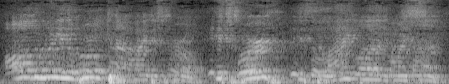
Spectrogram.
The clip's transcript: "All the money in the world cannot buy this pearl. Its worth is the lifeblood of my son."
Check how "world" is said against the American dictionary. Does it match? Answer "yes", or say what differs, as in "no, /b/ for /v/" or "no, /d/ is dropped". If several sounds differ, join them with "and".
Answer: yes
